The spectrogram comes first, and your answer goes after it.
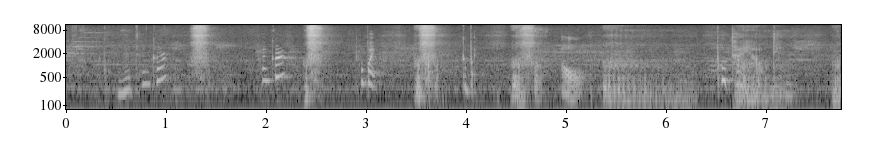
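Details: A Shih Tzu dog making cute noises as it is coaxed in Chinese to sing: short, rising, whiny yelps in quick bursts, repeated several times, mixed with sharp clicks and a person's voice.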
